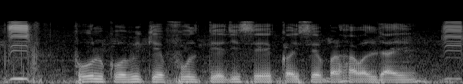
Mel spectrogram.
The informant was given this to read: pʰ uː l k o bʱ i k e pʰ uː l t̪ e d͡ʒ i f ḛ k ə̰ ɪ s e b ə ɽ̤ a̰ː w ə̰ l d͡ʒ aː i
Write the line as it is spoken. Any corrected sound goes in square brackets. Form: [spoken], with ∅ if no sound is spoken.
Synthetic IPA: pʰ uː l k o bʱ i k e pʰ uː l t̪ e d͡ʒ i [s] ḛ k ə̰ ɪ s e b ə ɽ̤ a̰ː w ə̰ l d͡ʒ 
